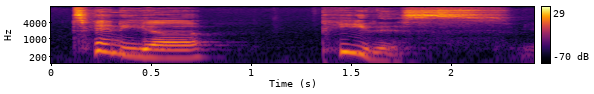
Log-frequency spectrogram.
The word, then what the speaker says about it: tinea pedis: Tinea pedis. All right? Or tinea pedis. Pedis is pronounced on here tinea pedis.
